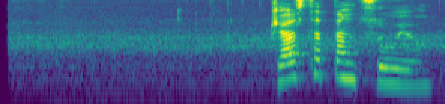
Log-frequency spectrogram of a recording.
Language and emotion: Russian, neutral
